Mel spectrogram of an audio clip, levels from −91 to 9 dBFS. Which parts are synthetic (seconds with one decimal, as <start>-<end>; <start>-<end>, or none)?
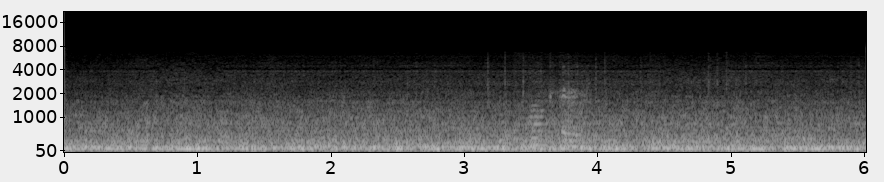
0.0-0.7; 1.2-4.5; 5.0-6.0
